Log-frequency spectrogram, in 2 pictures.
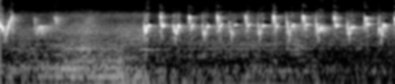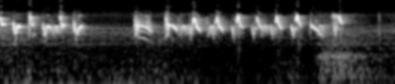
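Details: Bar-winged prinia, a semi-gacor bird, as a lure sound: long fast series of sharp, high, downward-flicking chirps, about four per second, pausing briefly mid-way before resuming, with low background rumble.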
